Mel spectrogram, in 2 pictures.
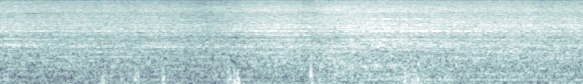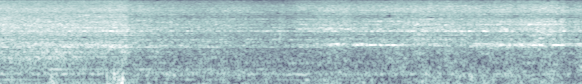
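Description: Express train hauled by an electric locomotive arriving at the platform, its wheels squealing in thin high tones over a steady rumble, with a handful of irregular knocks from the wheels on the track.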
